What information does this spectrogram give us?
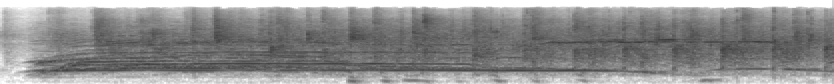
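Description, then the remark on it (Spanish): A large live crowd in Atillo, Puerto Rico, shouting on cue after a count of three, erupts into loud, sustained shouting and cheering all at once, with high whoops and clapping mixed in, holding steady for several seconds. “Bueno, mi gente, pues como les había mencionado, me encuentro aquí en Atillo, Puerto Rico, y para que ustedes escuchen cuántos me están acompañando, bueno, mi gente, este es el momento de gritar.”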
